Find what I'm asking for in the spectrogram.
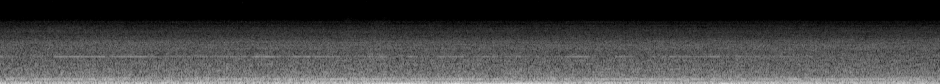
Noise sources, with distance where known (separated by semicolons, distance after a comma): engine of unclear size; unidentified alert signal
